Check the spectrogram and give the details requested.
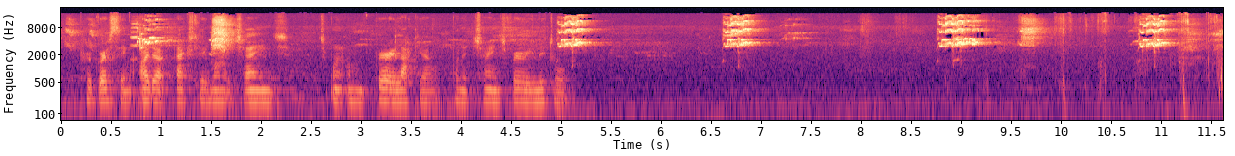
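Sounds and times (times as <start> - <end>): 
bright high-pitched bird calls in a park: 0.0 - 2.0, 3.8 - 6.0, 6.6 - 7.6, 8.8 - 9.9, 10.7 - 11.6
faint low ambient noise: 0.0 - 11.6
speech: 0.2 - 5.4
soft rustling: 7.9 - 11.6.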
